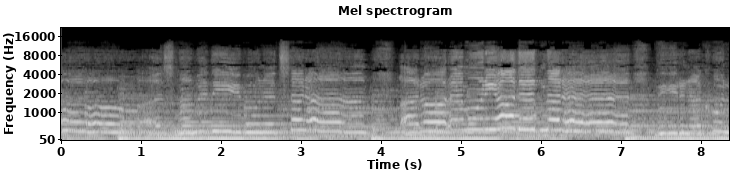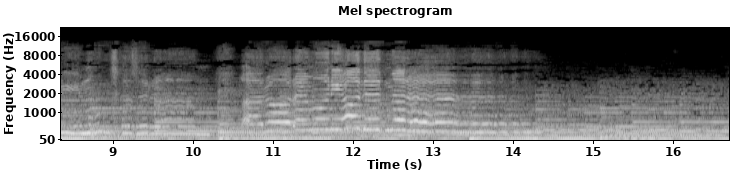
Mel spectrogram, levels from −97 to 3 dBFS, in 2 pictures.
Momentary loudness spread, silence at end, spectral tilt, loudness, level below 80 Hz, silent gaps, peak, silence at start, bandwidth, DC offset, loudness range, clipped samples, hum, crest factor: 6 LU; 0 s; -6.5 dB/octave; -16 LUFS; -22 dBFS; none; -2 dBFS; 0 s; 10.5 kHz; under 0.1%; 3 LU; under 0.1%; none; 14 dB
